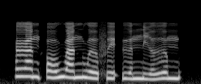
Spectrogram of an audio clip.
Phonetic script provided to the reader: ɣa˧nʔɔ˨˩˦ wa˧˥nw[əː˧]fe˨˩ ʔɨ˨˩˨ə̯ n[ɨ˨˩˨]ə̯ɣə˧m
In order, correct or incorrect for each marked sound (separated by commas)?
incorrect, incorrect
